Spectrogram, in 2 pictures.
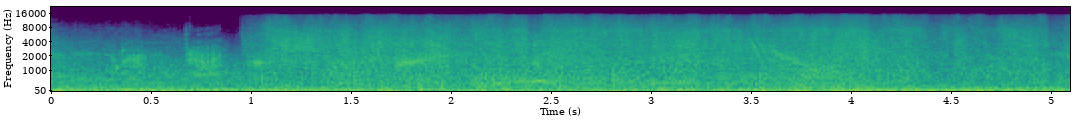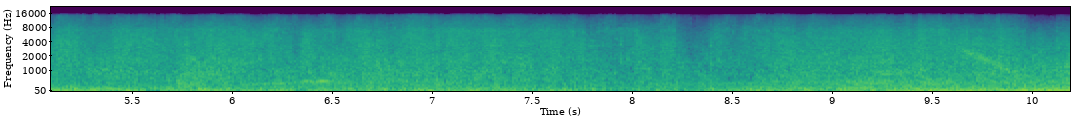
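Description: Energy beams crackle and hum in bursts.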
